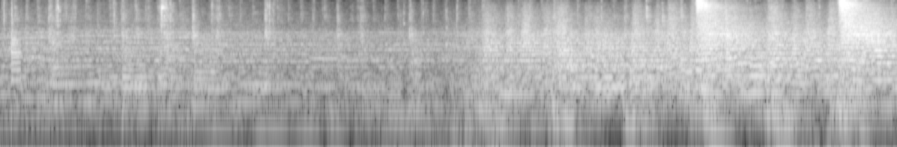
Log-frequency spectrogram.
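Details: Orchestral theme music with steady percussion fills the whole stretch, no animal voice.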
